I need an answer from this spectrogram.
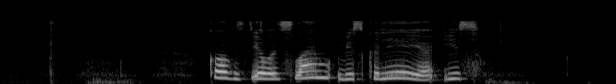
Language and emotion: Russian, sad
